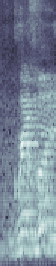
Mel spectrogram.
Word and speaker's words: Grand Marnier: Grand Marnier. Listen, I just... Did I say it right? Yeah. Grand Marnier.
